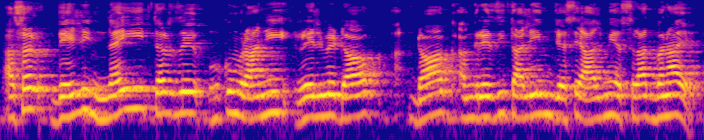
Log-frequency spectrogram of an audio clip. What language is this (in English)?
Urdu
